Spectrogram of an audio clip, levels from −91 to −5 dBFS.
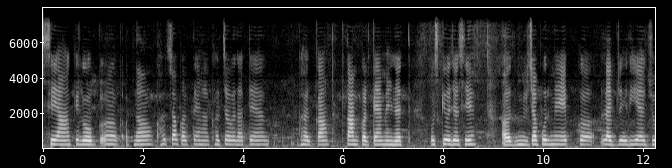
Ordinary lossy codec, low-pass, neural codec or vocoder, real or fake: none; 7.2 kHz; codec, 44.1 kHz, 7.8 kbps, DAC; fake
